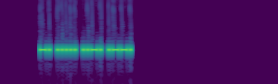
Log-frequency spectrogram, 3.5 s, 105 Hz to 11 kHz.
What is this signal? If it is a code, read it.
Morse code, heard as a keyed tone, about 42 wpm, 700 Hz. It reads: N5FP
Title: USA Call Signs - 4 Characters - Repeated 2x - 45wpm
